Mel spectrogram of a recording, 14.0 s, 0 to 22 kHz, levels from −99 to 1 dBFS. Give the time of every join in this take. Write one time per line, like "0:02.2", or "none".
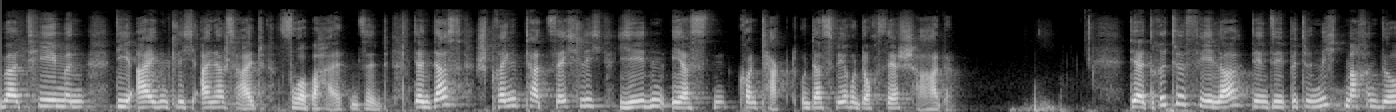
0:02.2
